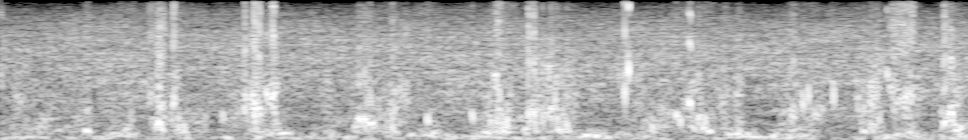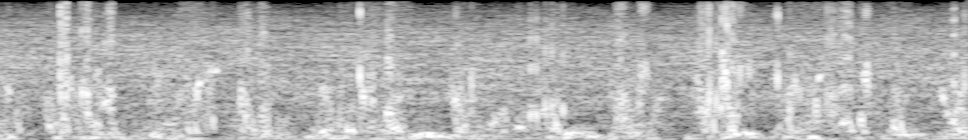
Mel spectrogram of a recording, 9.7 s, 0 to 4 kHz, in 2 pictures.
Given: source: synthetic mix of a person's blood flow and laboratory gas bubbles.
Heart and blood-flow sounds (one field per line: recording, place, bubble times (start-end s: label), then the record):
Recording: Doppler ultrasound of blood flow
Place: precordium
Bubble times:
0.00-0.05 s: bubbles
0.39-0.49 s: bubbles
0.59-0.68 s: bubbles
0.72-1.05 s: bubbles
1.08-1.44 s: bubbles
1.75-2.21 s: bubbles
2.32-2.92 s: bubbles
3.06-3.73 s: bubbles
3.93-4.08 s: bubbles
4.13-4.21 s: bubbles
4.24-4.63 s: bubbles
4.68-4.98 s: bubbles
5.04-5.45 s: bubbles
5.71-5.96 s: bubbles
6.00-6.30 s: bubbles
6.46-6.92 s: bubbles
7.06-7.24 s: bubbles
7.29-7.71 s: bubbles
7.87-8.10 s: bubbles
8.29-8.62 s: bubbles
8.70-9.39 s: bubbles
9.52-9.69 s: bubbles
From the record:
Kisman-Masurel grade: 343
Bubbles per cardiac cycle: rolling drumbeat, 9 or more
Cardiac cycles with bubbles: 100%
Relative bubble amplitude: loud (0.450 to 0.775)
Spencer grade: 3 (all of the cardiac periods contain showers or single bubble signals, but not dominating or overriding the cardiac motion signals)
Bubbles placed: anywhere in the cardiac cycle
